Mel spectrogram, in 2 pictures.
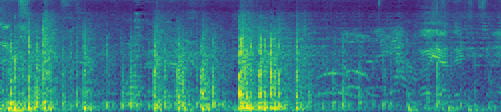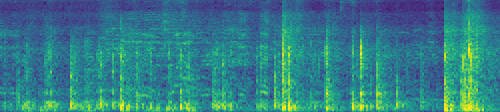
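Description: Aerial fireworks shells bursting in a rapid, irregular series of booms and crackles, with heavy peaks about two and a half seconds in and just before the end.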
